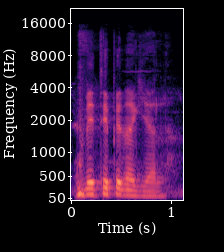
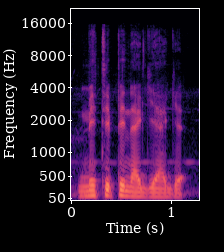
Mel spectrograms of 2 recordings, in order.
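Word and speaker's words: Metepenagiag: prononcé. Métépenagial. Métépenagiag.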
